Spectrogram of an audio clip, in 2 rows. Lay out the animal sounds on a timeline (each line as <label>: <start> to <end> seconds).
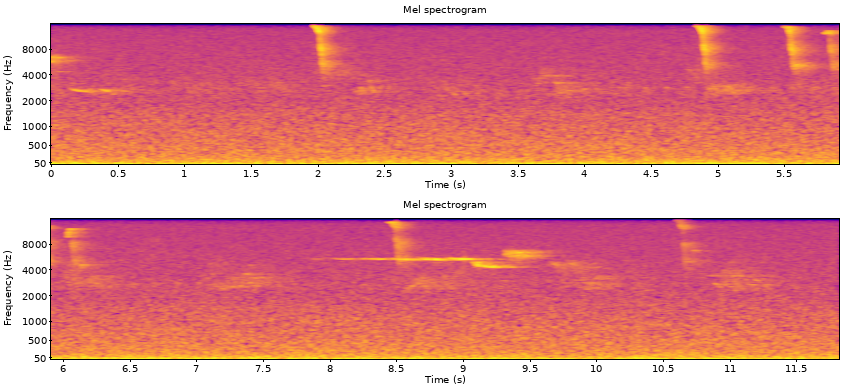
Red-eyed Vireo (Vireo olivaceus): 0.0 to 11.8 seconds
Eastern Chipmunk (Tamias striatus): 4.6 to 6.4 seconds
Black-throated Green Warbler (Setophaga virens): 7.9 to 9.7 seconds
